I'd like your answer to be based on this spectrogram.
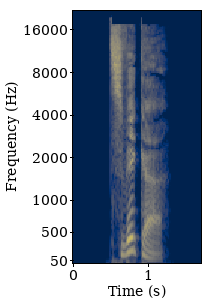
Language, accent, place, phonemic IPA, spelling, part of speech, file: German, Germany, Berlin, /ˈt͡svɪkɐ/, Zwicker, noun, De-Zwicker.ogg
- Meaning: pince-nez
